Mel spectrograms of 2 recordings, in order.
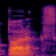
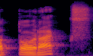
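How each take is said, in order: First: Tórax as TÓ-rax, weight at the start; tórax with a weak final syllable; stress on first syllable. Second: Tórax said as to-RAX, mis-stressed; tórax with the weight on the final syllable; stress on last syllable. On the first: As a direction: lean on TÓ in tórax. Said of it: "a gente fala tórax". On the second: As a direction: hit the RAX at the end of tórax. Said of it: "a gente fala tórax ou". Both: Shown as a demonstration.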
